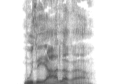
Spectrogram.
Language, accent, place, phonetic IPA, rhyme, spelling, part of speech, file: German, Germany, Berlin, [muzeˈaːləʁɐ], -aːləʁɐ, musealerer, adjective, De-musealerer.ogg
- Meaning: inflection of museal: 1. strong/mixed nominative masculine singular comparative degree 2. strong genitive/dative feminine singular comparative degree 3. strong genitive plural comparative degree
